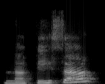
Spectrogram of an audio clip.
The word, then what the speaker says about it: Nafisa: Is it Nafisa? Am I pronouncing that correctly? Yes, Miss Artis.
